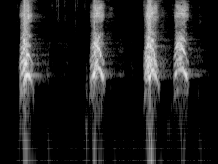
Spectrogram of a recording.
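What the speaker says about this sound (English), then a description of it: "came the furious barking of a very small dog" A very small dog barks furiously in four sharp, separate yaps, close and clear against silence, with no one talking.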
